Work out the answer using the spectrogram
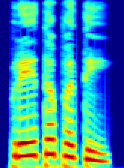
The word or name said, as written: ಪ್ರೇತಪತಿ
